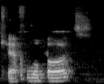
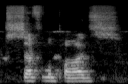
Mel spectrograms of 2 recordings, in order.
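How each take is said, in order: First: "cephalopods" with a hard K, as "kephalopods"; hard K pronunciation. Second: Said in the usual way. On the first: Shown as a demonstration. Co-host asking Scott about Greek pronunciation, "cephalopods" said with K. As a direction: start "cephalopods" with K instead of S. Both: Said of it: "C's are K's".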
